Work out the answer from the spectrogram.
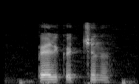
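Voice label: "пелькӧдчыны", Komi, male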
